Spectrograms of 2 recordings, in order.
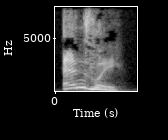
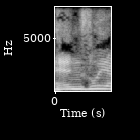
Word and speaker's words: Ensley: And this one, how'd you pronounce this one? – Ensley, I think. E-N-S-L-E-Y.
